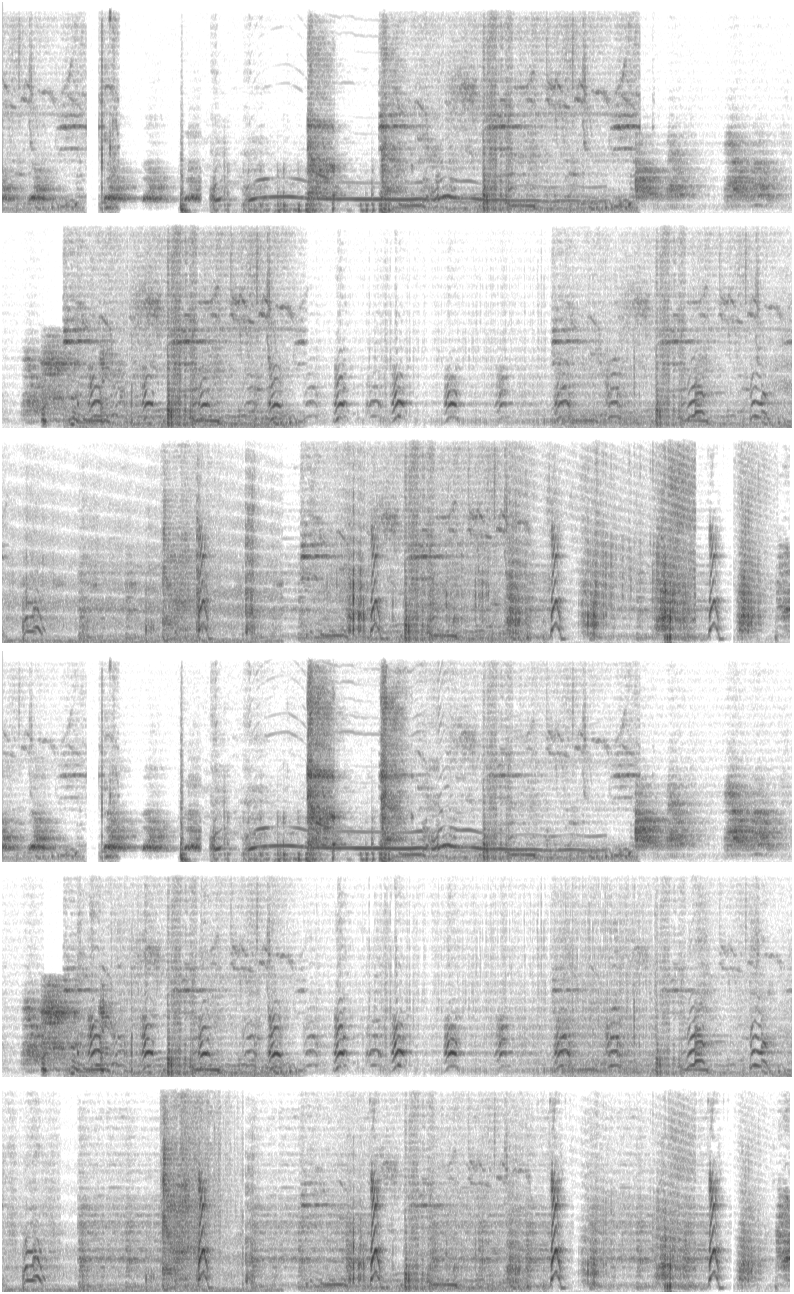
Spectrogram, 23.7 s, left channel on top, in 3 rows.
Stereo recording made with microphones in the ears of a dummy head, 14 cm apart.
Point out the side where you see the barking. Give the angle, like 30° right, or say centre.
40° right.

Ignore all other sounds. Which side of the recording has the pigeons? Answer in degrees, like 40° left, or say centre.
40° left.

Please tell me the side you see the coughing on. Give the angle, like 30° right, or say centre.
80° right.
